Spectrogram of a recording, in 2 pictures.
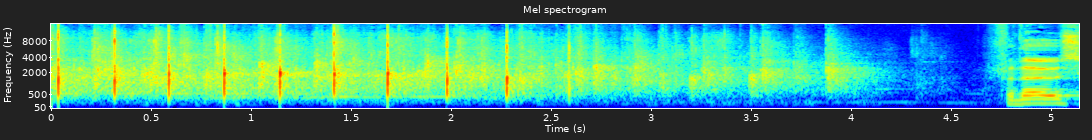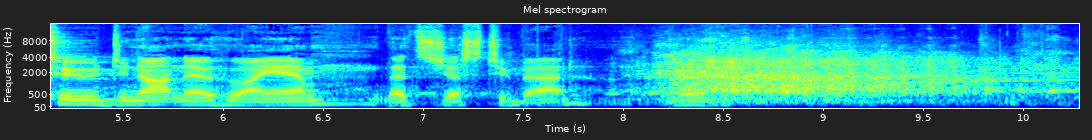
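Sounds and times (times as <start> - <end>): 
audience applause: 0.0 - 4.2
speech: 4.8 - 8.8
laughter: 8.0 - 10.2.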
